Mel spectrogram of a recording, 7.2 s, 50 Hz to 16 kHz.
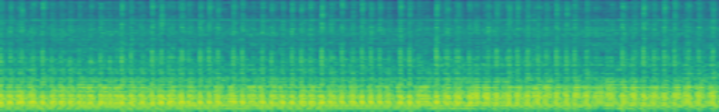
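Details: McCulloch 55 gear-drive chainsaw after a homemade Scotch-Brite pad tank wick and a 090 carburetor swap to cure fuel starvation: dense, steady two-stroke buzz with even firing, no surging or stumbling; running cleanly, normal.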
